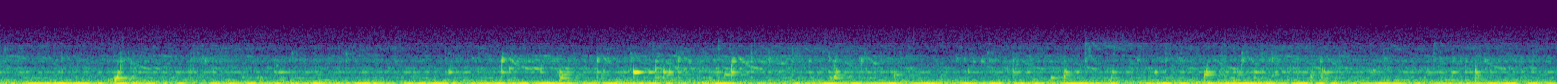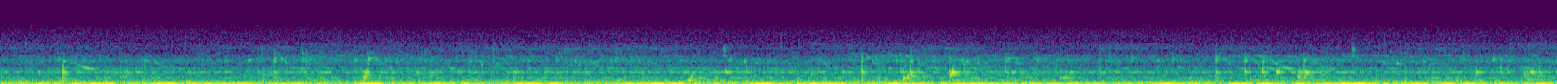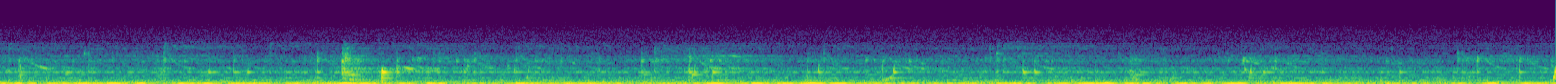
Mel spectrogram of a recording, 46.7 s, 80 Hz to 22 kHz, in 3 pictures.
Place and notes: Gabaldón, Cuenca, España - Abandoned oil borehole
Two contact microphones placed on an oil borehole.
4 January 2004, ~16:00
